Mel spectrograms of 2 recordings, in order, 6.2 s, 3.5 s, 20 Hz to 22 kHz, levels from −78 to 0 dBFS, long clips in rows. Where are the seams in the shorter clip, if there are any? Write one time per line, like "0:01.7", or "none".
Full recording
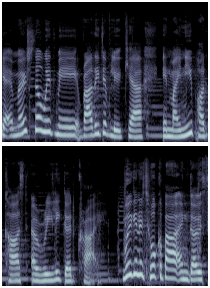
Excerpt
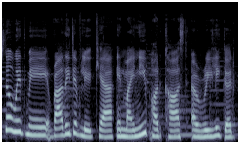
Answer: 0:01.7

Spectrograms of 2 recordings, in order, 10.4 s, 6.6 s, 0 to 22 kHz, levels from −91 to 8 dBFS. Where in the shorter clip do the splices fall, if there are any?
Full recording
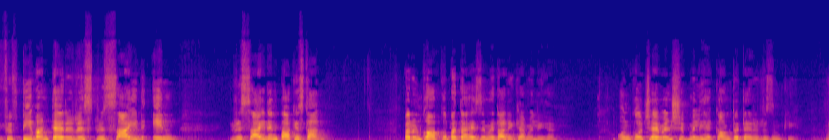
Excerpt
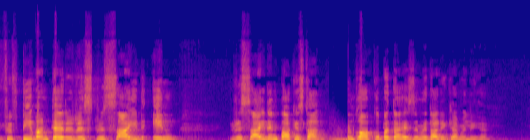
0:04.4

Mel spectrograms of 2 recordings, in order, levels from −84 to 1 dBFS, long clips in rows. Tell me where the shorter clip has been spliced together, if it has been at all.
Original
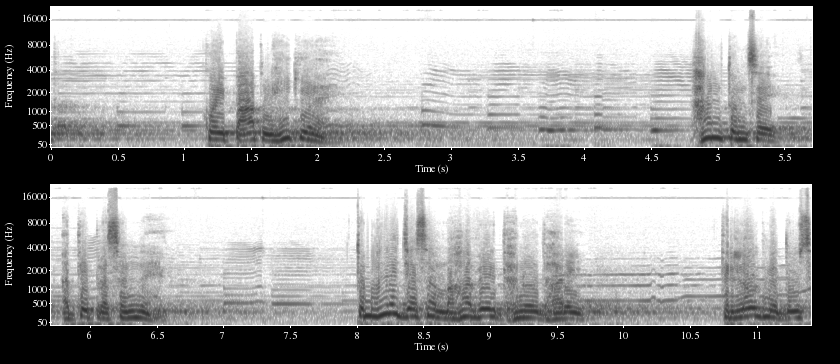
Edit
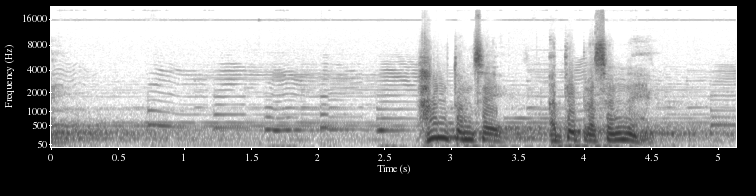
none

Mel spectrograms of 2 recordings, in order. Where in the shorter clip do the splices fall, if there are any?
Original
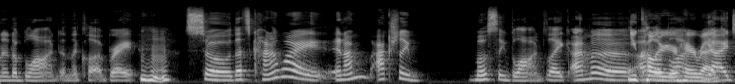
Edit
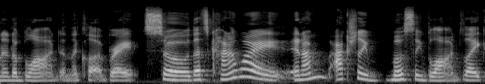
0:01.3
0:03.8

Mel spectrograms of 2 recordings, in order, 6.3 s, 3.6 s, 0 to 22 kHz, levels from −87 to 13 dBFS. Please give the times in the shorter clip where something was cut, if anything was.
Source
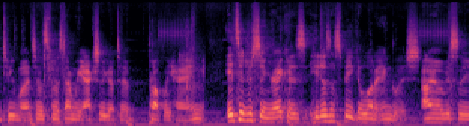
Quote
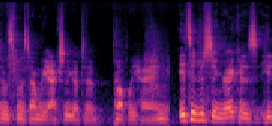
0:02.3

